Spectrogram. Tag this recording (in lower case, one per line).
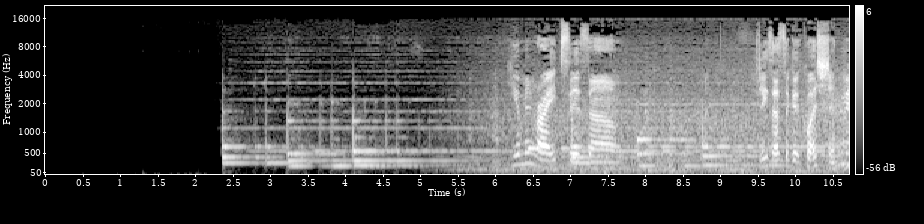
outside, urban or man-made
speech
music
